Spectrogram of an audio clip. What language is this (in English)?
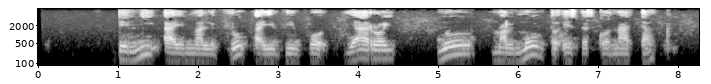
Esperanto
